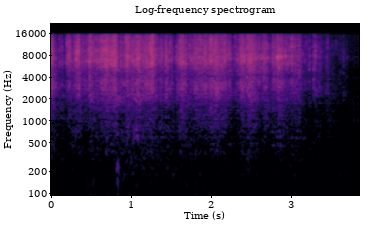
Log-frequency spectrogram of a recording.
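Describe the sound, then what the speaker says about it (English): Plastic bag crinkling while a pair of spy sunglasses is unboxed, a soft steady rustle close by with no talk. "It's in a nice plastic bag, all wrapped up."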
